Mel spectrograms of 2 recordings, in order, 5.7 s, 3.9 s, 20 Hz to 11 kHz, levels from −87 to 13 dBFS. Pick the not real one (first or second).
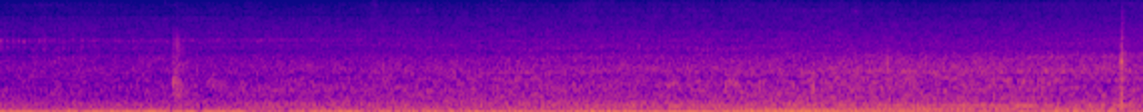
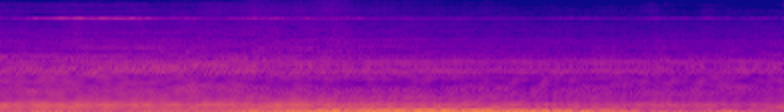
second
